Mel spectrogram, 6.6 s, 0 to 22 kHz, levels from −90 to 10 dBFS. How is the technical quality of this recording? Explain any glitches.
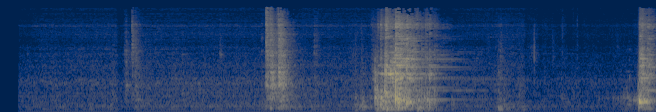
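The recording has two level drops, most likely from one channel dropping out. When one side of the stereo signal goes silent, the mono sum keeps only half of what both channels shared, so the level falls abruptly by about 6 dB, and anything present only on the lost side vanishes. The first drop runs from 1.18 to 1.36 s. The second begins at 5.26 s and continues to the end. Both sound like the audio suddenly turning quieter.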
